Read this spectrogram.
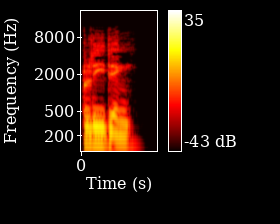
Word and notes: bleeding: British English

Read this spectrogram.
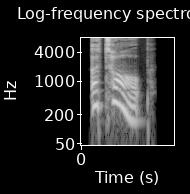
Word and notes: atop: British English

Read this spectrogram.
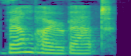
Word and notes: vampire bat: American English

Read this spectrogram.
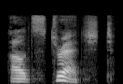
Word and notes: outstretched: American English

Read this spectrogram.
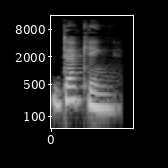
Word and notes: decking: American English

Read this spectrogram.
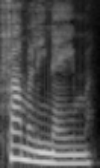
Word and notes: family name: British English

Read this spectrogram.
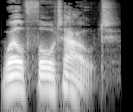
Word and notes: well thought out: British English

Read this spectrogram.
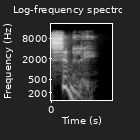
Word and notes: simile: British English

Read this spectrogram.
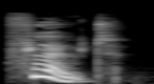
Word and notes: float: British English

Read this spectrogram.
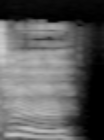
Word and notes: tare: British English

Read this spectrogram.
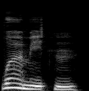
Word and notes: worm-eaten: British English

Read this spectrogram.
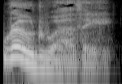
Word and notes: roadworthy: British English

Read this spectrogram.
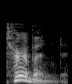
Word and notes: turbaned: British English

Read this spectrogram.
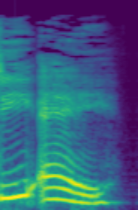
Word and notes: da: English; British English

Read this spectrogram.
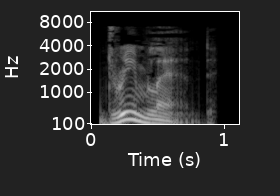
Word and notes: dreamland: British English

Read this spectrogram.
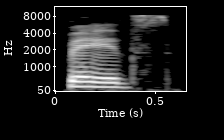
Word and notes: bathes: British English

